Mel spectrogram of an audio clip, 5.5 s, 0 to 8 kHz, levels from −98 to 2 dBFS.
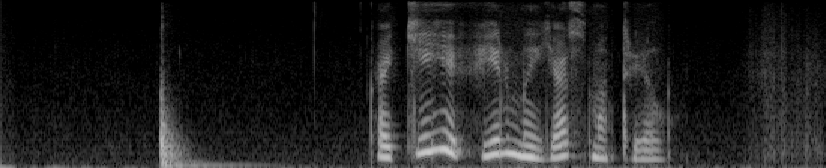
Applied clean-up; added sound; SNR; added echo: none; Knock; 8 dB; none.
